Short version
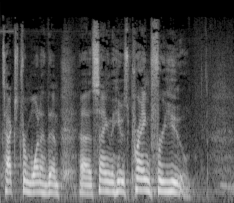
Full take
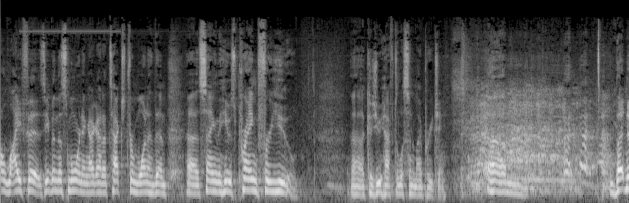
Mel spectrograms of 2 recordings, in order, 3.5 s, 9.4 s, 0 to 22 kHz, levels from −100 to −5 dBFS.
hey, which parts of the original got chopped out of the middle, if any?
none

